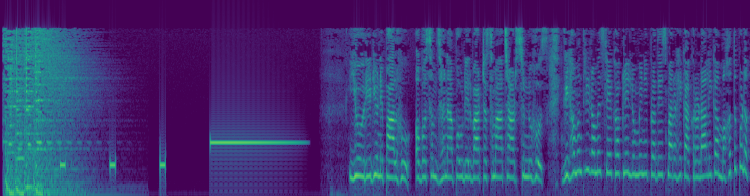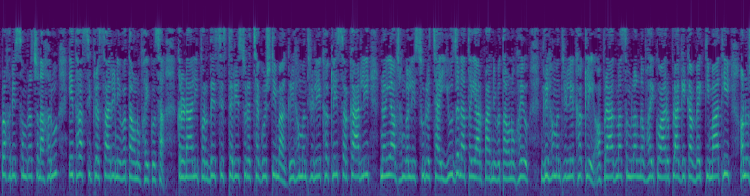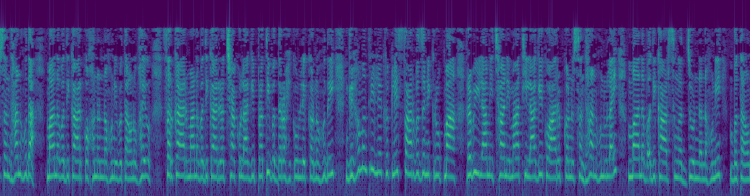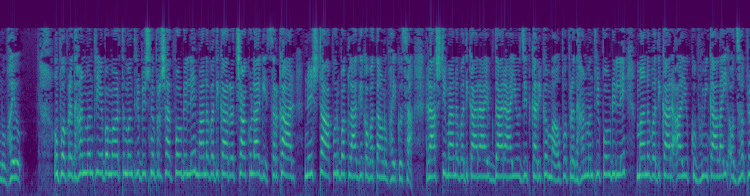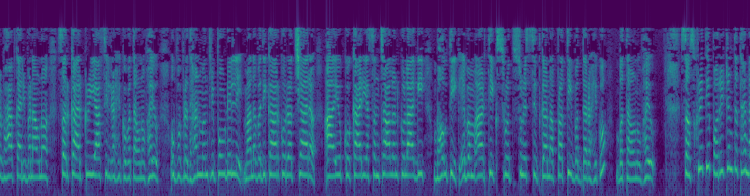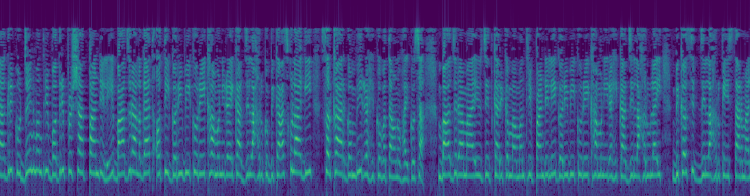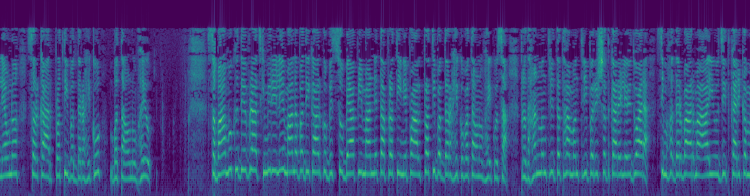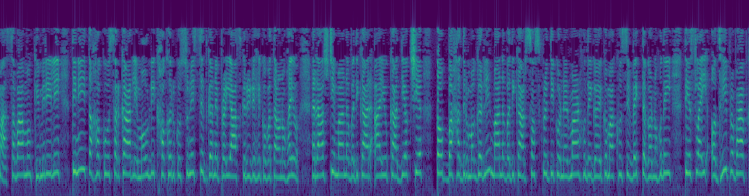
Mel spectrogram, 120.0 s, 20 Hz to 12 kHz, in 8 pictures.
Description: साँझ ५ बजेको नेपाली समाचार : २६ मंसिर , २०८१
5-pm-nepali-news-8-25.mp3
